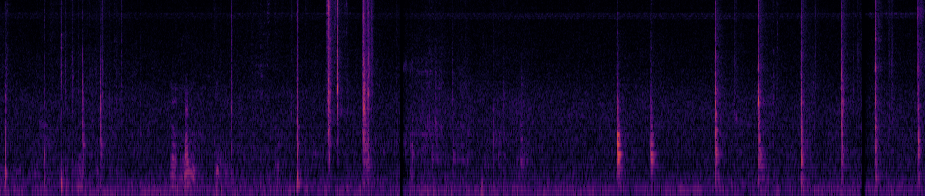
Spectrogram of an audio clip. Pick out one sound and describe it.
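Bamboo poles knock and clack against each other.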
